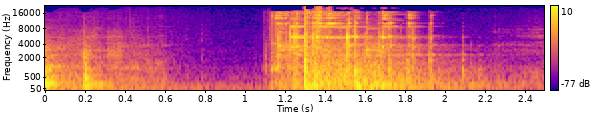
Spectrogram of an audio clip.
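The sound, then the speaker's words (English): The metal chain of an old pull-chain doorbell, about 4 feet high with a round metal handle, rattles briefly as it is pulled. After a short pause, its lead weight strikes a hard floor with a loud thud and a clattering, jingling rattle that rings out and fades. “With that hit to the floor, I mean, we're listening to the chain, but that hit to the floor, you'd immediately get it. Someone's at the door.”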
